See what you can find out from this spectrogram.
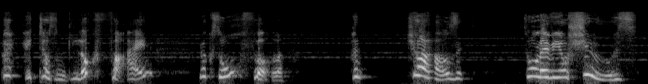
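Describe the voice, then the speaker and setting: Haunted stage actress, very high pitch, slow and halting, feverish, repetitive, unhinged, horror radio play. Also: female voice, sing-song, faint music behind, exaggerated voice. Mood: frantic alarm. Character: unhinged theatre actress haunted by visions of blood. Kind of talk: horror audio drama acting.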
